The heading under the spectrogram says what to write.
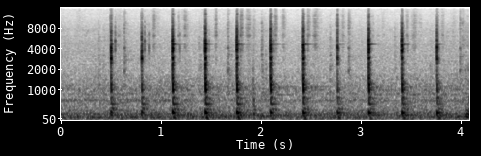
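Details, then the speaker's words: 1995 Dodge Dakota (year uncertain), engine at operating temperature, pulley struck and turned by hand: sharp dry uneven ticks about three per second from one pulley, others quiet; worn pulley or bearing suspected. "Para saber si la polea está dañada a veces basta con pegarle así pegarle al contrario y se va a poder oir un sonido diferente esa no lo hace pero esta"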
